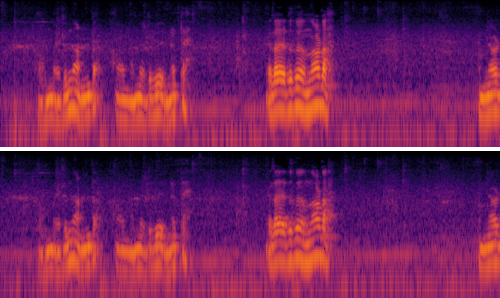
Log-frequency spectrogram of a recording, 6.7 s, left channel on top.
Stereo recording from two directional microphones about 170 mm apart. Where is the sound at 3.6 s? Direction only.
25° left (ahead or behind).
